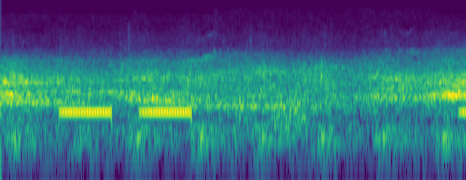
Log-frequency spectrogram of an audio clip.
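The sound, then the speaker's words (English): A telephone ringback tone for an outgoing call to a pub in Preston: two steady electronic pulses in quick succession, then a pause before it repeats, heard over a noisy background of crowd murmur. “We're ringing a pub called the Sumner's Pub in Preston.”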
